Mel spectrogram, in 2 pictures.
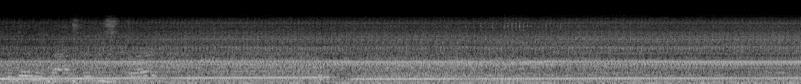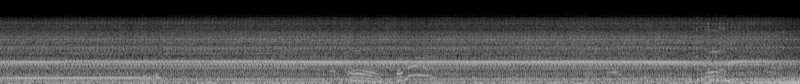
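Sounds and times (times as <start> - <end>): high whine: 0.0 - 16.0
vehicle engine running: 0.0 - 16.0.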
